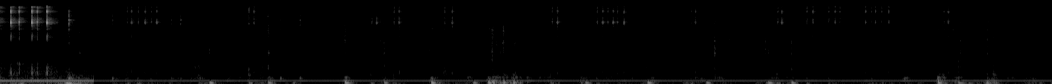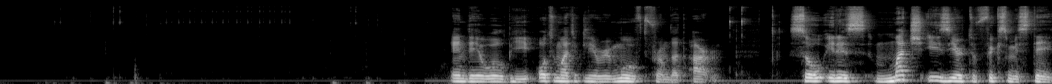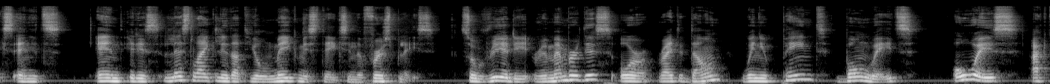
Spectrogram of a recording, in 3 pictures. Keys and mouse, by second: 0.0 click, 0.2 click, 0.4 click, 0.7 middle click, 1.3 click, 1.4 click, 1.5 click, 1.7 middle click, 2.5 ctrl+click, 2.8 middle click, 3.7 ctrl+click, 3.9 click, 4.5 ctrl+click, 4.9 ctrl+z, 5.5 ctrl+click, 6.0 click, 6.1 click, 6.2 click, 8.1 click, 8.3 click, 8.4 click, 8.7 click, 8.8 click, 9.4 ctrl+click, 9.9 r, 11.2 middle click, 11.7 ctrl+click, 11.9 middle click, 12.1 click, 12.2 click, 12.3 click, 12.5 click, 12.6 click, 12.7 click, 12.8 click, 12.9 click, 13.0 click, 13.1 click, 13.4 click, 13.5 middle click, 14.2 middle click, 14.5 r.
